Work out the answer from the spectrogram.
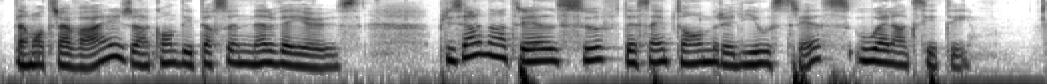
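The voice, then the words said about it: Northern Ontario French accent. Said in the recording (French): “Oui, j'ai un accent. ... je viens du nord de l'Ontario, plus spécifiquement du Témiscamingue.”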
